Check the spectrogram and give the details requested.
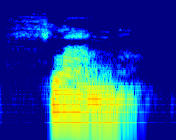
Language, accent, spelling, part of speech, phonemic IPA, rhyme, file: English, Southern England, flam, noun / verb, /flæm/, -æm, LL-Q1860 (eng)-flam.wav
- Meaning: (noun) 1. A freak or whim; an idle fancy 2. A falsehood; a lie; an illusory pretext; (verb) To deceive with a falsehood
